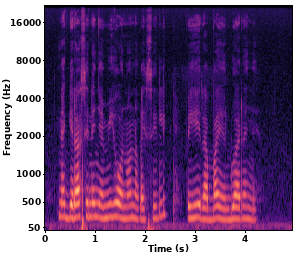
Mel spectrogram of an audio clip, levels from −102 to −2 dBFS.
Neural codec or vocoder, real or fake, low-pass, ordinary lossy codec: none; real; none; none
